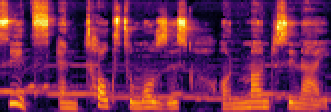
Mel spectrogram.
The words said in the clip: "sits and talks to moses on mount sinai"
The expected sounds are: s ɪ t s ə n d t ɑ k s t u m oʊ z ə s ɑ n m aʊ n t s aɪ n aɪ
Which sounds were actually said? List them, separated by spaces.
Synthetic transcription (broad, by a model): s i t s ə n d t ɑ k s t u m oʊ z ə s ɑ n m aʊ n t s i n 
